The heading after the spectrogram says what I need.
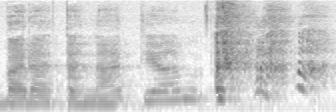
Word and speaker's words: Bharatanatyam: It's called Bharatanatyam. I know, I'll just spell it for you.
